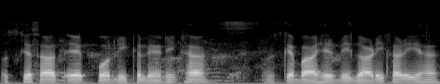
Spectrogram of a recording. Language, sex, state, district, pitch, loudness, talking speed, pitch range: Hindi, male, Delhi, New Delhi, 105 Hz, -18 LUFS, 150 wpm, 105-110 Hz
